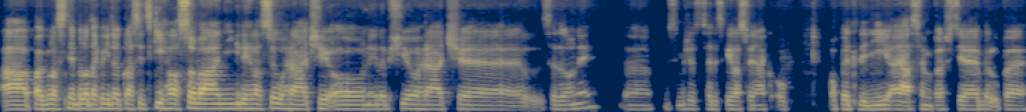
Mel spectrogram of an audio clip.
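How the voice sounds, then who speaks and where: Speaking at a fairly quick pace, a man has a medium pitch and monotone, flat intonation. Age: 20s. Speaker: floorball player. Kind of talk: casual chat.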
